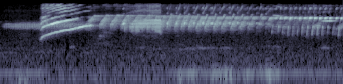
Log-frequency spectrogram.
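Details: Atlantic canary, a domestic canary used in singing training, gives a long upslurred whistle followed by a dense buzzy trill and a faster rattling series toward the end.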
